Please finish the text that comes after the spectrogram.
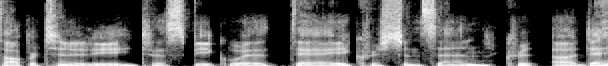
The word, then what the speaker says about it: Christensen: Did I I'm pronounce well, did I pronounce your last name correctly? not totally correctly, but Can you almost correctly. can you correct me? Yeah, it's Christensen. Christensen.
